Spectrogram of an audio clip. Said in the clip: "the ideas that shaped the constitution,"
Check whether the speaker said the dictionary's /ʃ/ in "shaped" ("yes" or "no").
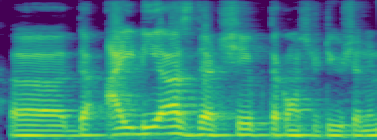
yes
